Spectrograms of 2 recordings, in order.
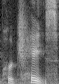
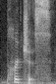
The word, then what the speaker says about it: purchase: a lot of my students say purchace purchace which is not the right sound for this word the correct sound is purchase purchase and that's because the stress goes on the first syllable so you do not say that a sound as if you're saying a chase something okay so it's purchase purchase you know the schwa sound and everything you do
